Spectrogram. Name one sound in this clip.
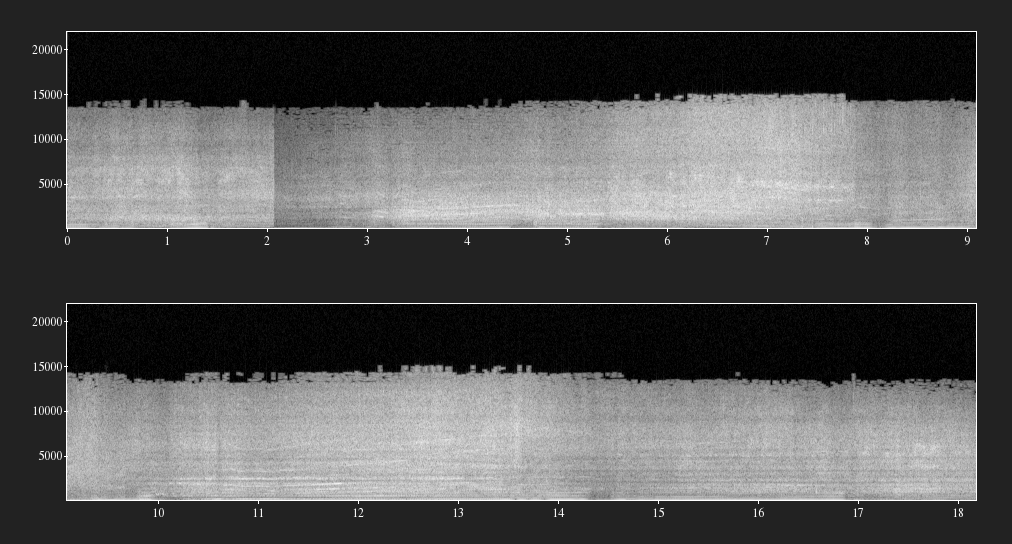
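Tyres hiss and splash on a wet gravel road.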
